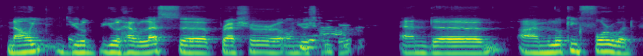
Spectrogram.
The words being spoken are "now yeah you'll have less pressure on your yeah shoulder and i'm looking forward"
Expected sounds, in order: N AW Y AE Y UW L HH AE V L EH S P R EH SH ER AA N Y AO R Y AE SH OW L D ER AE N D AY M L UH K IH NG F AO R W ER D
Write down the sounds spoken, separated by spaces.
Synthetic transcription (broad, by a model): N AW Y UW Y UW L HH AE V L EH S P R EH SH ER AA N Y AO R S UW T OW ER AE N D AY M L UH K IH NG F AO R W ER D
